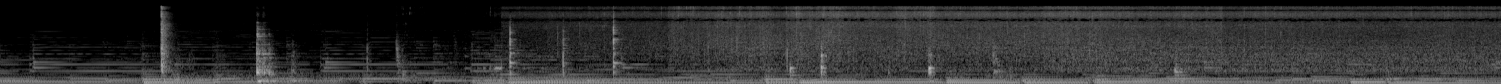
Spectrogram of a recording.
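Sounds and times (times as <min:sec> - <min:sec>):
mushrooms sizzling in oil: 0:04.0 - 0:15.0
spatula clicking against pan: 0:05.0 - 0:06.4.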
